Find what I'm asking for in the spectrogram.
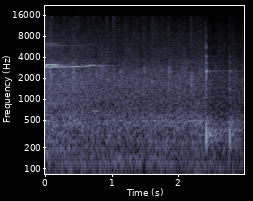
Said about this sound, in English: Hearing lots of cheering.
